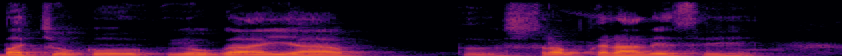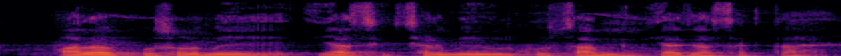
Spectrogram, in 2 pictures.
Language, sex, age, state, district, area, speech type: Hindi, male, 60+, Uttar Pradesh, Chandauli, urban, spontaneous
